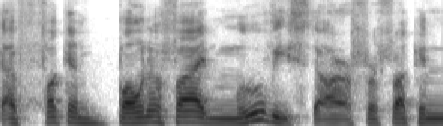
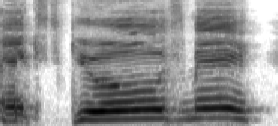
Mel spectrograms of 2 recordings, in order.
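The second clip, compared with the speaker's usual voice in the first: higher, louder put-on sassy Austrian voice; 9 semitones higher, 9 dB louder than usual. Joking about a remake, Arnold Schwarzenegger as sassy lady.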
